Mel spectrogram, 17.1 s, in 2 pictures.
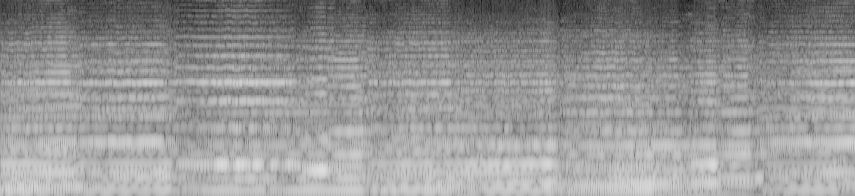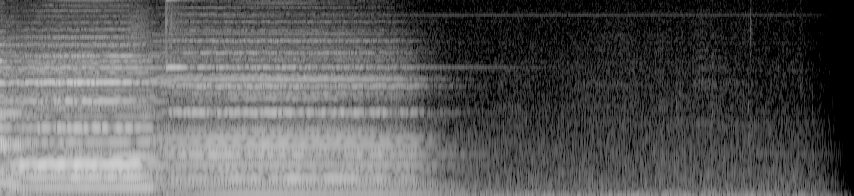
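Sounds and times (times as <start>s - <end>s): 
orchestra playing alone: 0.0s - 13.1s.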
